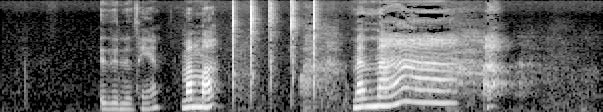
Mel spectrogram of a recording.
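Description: A baby babbles and squeals.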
